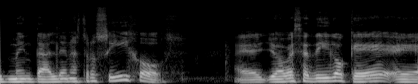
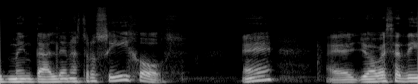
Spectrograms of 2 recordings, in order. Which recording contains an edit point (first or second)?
first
